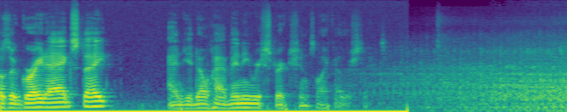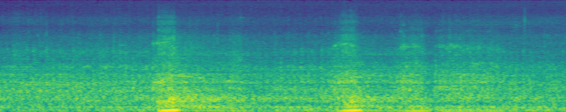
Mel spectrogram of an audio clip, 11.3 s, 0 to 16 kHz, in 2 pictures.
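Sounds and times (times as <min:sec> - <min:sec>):
speech: 0:00.0 - 0:04.0
tractor diesel engines rumbling while planting crops in a field in central Ohio: 0:03.5 - 0:11.3.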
